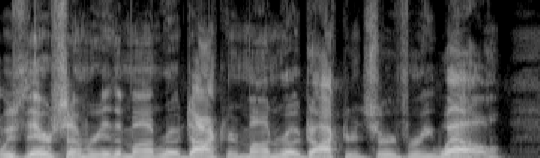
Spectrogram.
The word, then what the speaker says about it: Monroe Doctrine: We believe that the John Doe Doctrine. He can't even say it right. It's the Monroe Doctrine.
